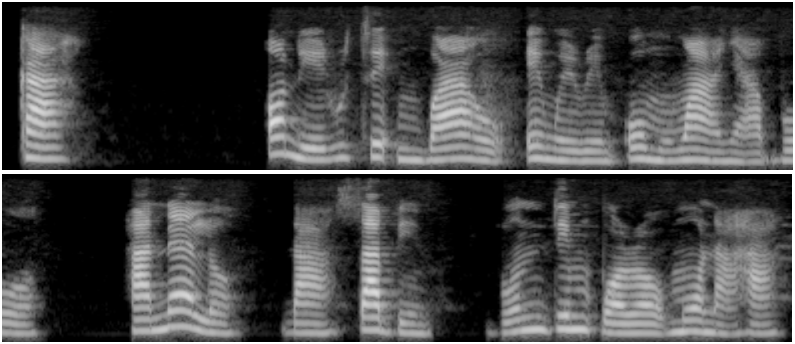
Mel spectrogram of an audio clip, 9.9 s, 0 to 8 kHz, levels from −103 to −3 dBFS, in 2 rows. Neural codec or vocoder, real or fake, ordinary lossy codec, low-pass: none; real; none; 7.2 kHz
